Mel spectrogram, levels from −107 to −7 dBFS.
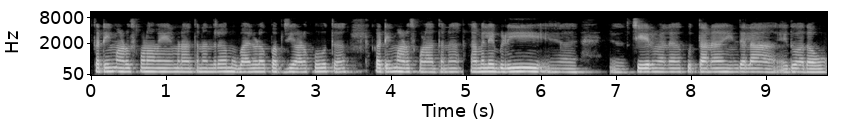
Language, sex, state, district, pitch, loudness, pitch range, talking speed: Kannada, female, Karnataka, Bijapur, 185 Hz, -29 LUFS, 180-190 Hz, 120 wpm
